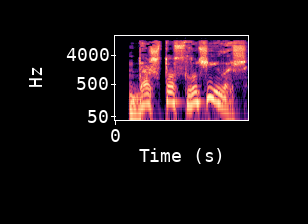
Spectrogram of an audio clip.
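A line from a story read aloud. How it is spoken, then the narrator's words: Exclaim. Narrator (Russian): воскликнул Духарев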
